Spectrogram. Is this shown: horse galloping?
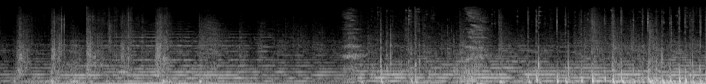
yes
